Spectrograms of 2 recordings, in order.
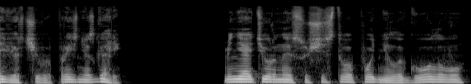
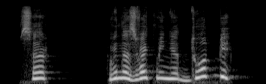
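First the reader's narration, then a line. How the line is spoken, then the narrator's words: Curious muffled elf squeak. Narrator (Russian): с любопытством пискнул эльф между пальцев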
